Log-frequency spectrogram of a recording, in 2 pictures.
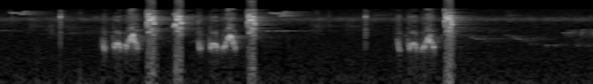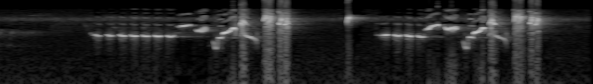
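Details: White-rumped shama singing to provoke other birds to sing: sparse sharp calls and brief whistles, then quick buzzy trills and loud sweeping notes later, with a steady high hiss throughout.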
